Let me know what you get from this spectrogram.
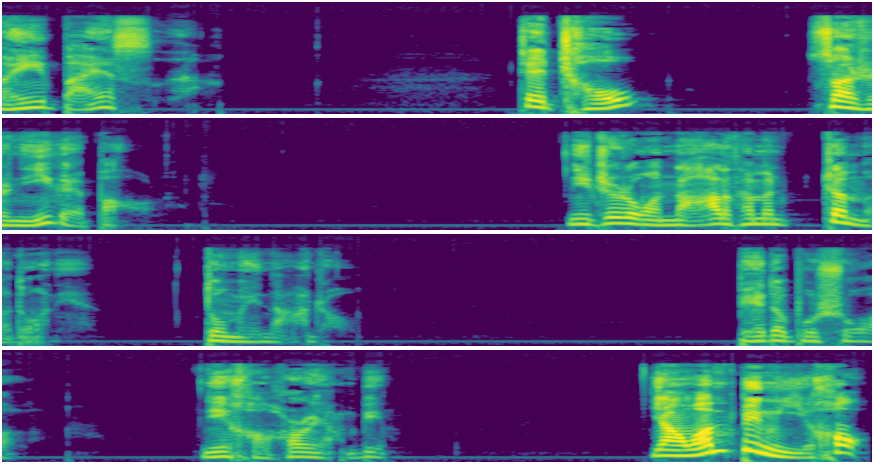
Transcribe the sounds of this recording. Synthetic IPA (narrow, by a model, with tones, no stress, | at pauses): me˧˥ɪpa˧˥ɪsɹ̩˨˩˦ɐ˧ | ʈ͡ʂe˥˩ʈ͡ʂʰo˧˥ʊ | swa˥˧nʂ̬ɻ̩˥˩ni˧˥ke˨˩ɪpɑ˥˩ʊlə | ni˨˩ʈ͡ʂɻ̩˥˩ə˧˩wɔ˨˩na˧˥lə˨t̪ʰa˥mə˨nʈ͡ʂə˥˩mə˨t̪wɔ̰˥njɛ˧˥n | t̪o˥ʊme˧˥ɪna̰˧˥ʈ͡ʂo˧˥ʊ | pjɛ˧˥t̪o˥˧ʊpu˧˥˩ʂwɔ˥lə˨ | ni˧˥xɑ˨˩ʊxɑ˥˩ʊjɑ̰˨˩ŋpi˥˩ŋ | jɑ˨˩ŋwa˧˥npi˥˩ŋi˨˩xo˥˩ʊ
